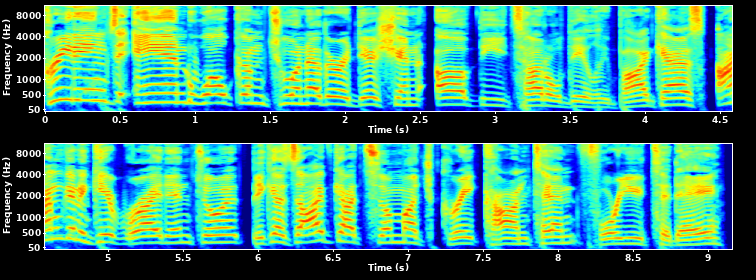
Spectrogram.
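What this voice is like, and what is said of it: Hoarse, strained voice. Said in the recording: “my voice is absolutely wrecked because I got into a screaming match ... I practically blew my voice out”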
